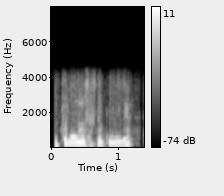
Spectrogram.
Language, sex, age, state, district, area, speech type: Nepali, male, 18-30, West Bengal, Alipurduar, urban, conversation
